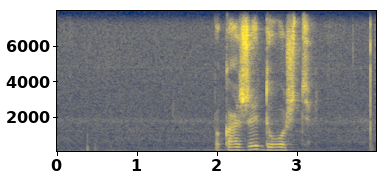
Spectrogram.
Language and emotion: Russian, neutral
